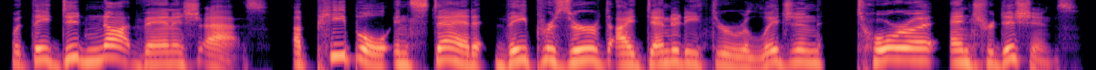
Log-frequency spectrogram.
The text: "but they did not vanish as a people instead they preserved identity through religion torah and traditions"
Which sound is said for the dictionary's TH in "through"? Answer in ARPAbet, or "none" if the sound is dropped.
TH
